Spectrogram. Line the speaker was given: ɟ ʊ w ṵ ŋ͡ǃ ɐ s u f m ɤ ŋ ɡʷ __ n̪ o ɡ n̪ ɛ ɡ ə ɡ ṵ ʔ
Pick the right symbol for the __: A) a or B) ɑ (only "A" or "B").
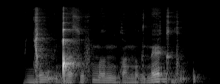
B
